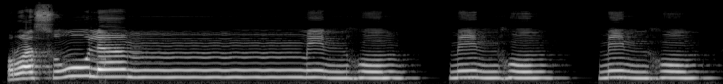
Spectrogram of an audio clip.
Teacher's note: नून की आवाज़ को जाहिर करना है, यानी कि देर नहीं लगाना, ठीक है। नाक में आवाज़ को नहीं रोकनी, बिल्कुल जल्द पढ़कर हम निकल जाएंगे। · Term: इजहार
